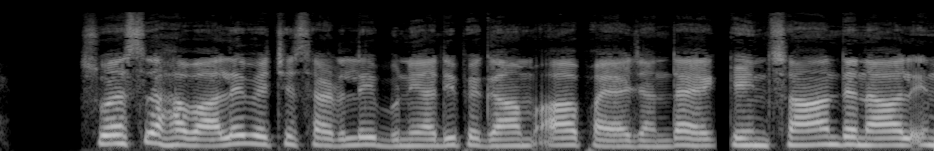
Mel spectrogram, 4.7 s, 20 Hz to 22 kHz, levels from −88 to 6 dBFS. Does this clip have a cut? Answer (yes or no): yes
